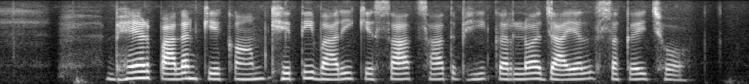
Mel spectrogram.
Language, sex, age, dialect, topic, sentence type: Maithili, female, 25-30, Angika, agriculture, statement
